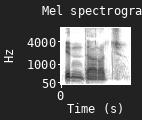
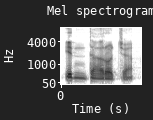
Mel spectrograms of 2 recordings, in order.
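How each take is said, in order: First: The word ends on a consonant, vowel dropped. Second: The word ends with a final vowel sound. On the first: This form suits the rhyme of the verse. "tapi di situ dibaca indaroj" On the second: This is the usual form of the word. "Harusnya kan indaroja"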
